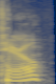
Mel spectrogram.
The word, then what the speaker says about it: tarot: type it's tarot cards tarot my bad I was not familiar the T silent T I thought we agreed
